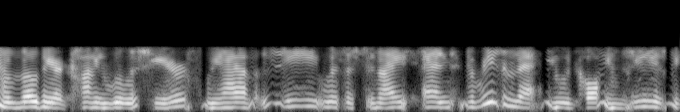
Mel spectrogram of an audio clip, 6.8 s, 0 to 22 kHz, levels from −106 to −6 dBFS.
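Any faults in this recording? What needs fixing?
The speech runs through the Codec 2 vocoder for its whole length, at heavy damage that fits the codec's lowest 0.7 kbit/s mode. Codec 2 keeps no waveform. It sends only pitch, voicing, energy and a coarse spectral envelope, then rebuilds the sound from sine waves, which gives the robotic, buzzy quality heard here. Nothing is present above 3.7 kHz, so the voice sounds narrow and dull. To prevent this, carry the speech over a waveform codec at a usable bitrate rather than a low-rate vocoder.

A sudden gain jump occurs at 2.46 s. The level drops by about 6 dB in a single step and stays down until the end. The speech and the background noise fall together, with no fade between the two levels. The likely cause is a digital gain change, such as a setting change or a one-bit shift, applied from one sample to the next without a ramp. 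To prevent this, apply any gain change as a short ramp of a few milliseconds instead of an instant step.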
